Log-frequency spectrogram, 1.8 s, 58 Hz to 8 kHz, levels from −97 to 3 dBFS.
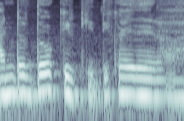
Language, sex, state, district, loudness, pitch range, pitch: Hindi, female, Arunachal Pradesh, Lower Dibang Valley, -14 LUFS, 165-185 Hz, 175 Hz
